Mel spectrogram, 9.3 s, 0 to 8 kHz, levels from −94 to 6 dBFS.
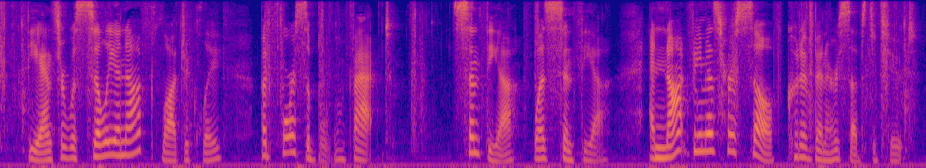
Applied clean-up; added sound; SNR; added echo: none; Scissors; 19 dB; none.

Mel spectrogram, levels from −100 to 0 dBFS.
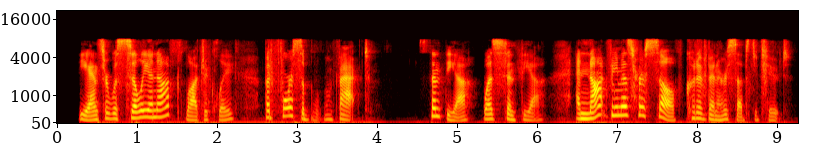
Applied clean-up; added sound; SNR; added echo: neural mask model DeepFilterNet 3.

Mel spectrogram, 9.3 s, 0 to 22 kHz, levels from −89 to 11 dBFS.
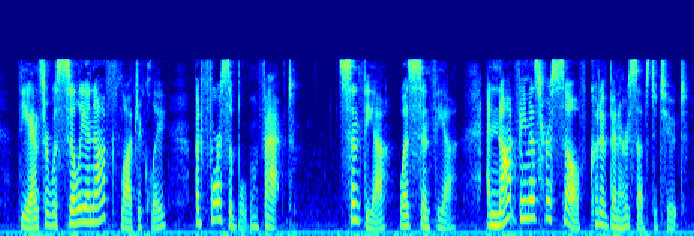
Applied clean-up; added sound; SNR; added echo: none; none; none; none.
